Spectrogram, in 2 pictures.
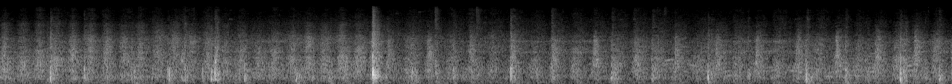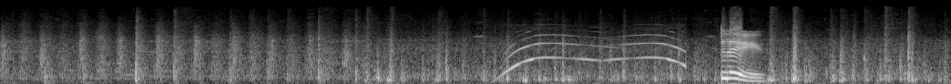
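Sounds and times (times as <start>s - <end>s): train wheels clickety-clack: 0.0s - 19.0s
gliding pitched tone: 14.4s - 16.4s.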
